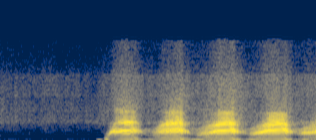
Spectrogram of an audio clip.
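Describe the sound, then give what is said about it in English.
A raspy cartoon voice of Donald Duck quacks four times in quick, rhythmic succession, loud, after a brief silence, a squawking imitation rather than a real bird. “What's that noise, Mickey? Oh, that's Donald Duck.”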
